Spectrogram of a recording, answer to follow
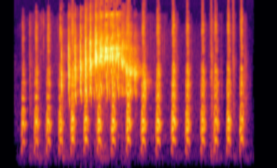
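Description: Chicken clucking in a rapid, even run of about six clucks a second, growing louder and then fading out near the end.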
